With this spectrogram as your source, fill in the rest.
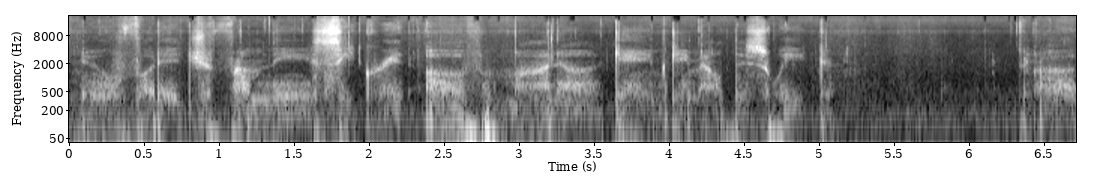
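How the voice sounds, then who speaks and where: A host whispering an ASMR gaming news recap in a breathy, unhurried, hushed and gently enthusiastic way. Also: rough recording.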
